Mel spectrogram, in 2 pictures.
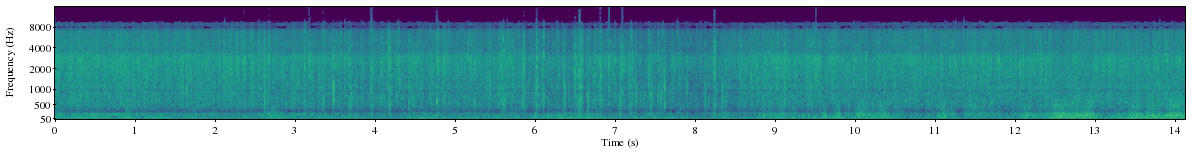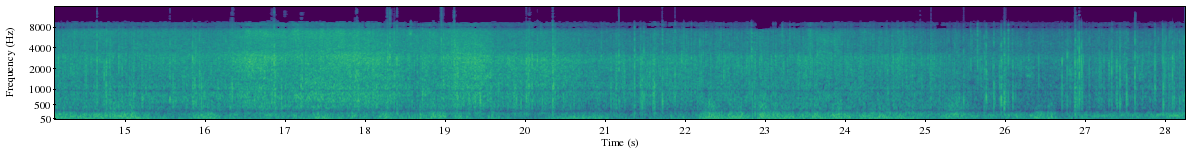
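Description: Heavy rain drumming on a clear bike umbrella canopy overhead: a dense, crackling patter of drop impacts that grows louder for a few seconds past the middle.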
